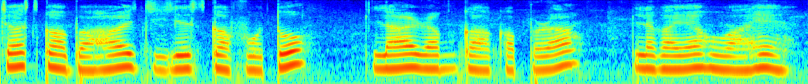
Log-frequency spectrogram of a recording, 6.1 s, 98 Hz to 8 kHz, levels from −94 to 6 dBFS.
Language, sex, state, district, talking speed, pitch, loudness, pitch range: Hindi, female, Arunachal Pradesh, Papum Pare, 130 wpm, 225 Hz, -17 LUFS, 210-235 Hz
